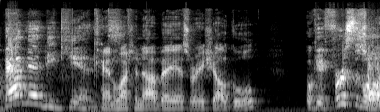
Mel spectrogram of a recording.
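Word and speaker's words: Ra's al Ghul: in Batman which is making the pronunciation of Roswell Ghul closer to the actual Arabic um because the whole racial goal thing that was created by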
